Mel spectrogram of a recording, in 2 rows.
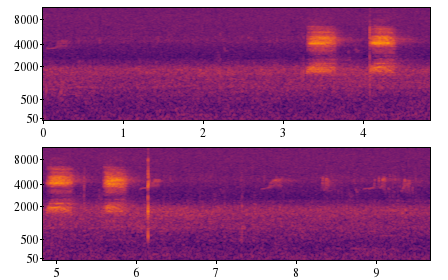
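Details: Bald eagle pair at Big Bear Valley on a May 25, 2024 evening, bringing sticks to the nest and snuggling in the roost tree; four thin, high, squeaky notes in quick succession over a steady low rumble of wind.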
